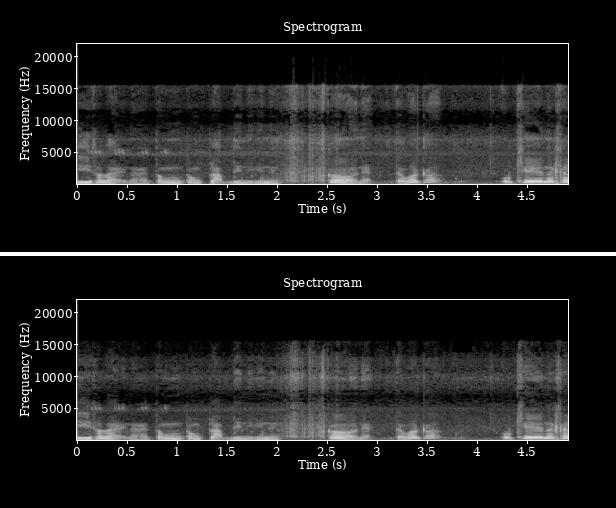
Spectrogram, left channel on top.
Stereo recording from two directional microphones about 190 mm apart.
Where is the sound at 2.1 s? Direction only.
15° left (ahead or behind).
